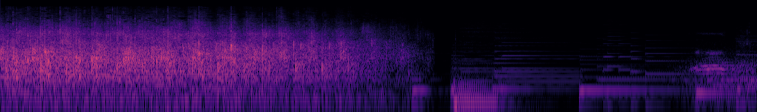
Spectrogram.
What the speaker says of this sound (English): So y'all give him a great round of applause.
